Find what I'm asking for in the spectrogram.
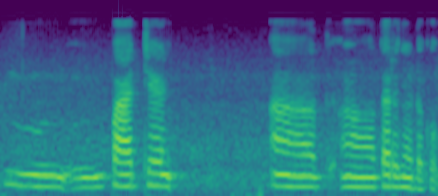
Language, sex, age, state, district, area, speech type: Malayalam, female, 45-60, Kerala, Kottayam, rural, spontaneous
